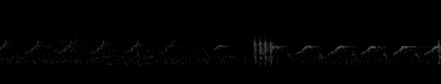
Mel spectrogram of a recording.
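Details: Male red-headed woodpecker calling while hiding food in tree holes: a quick series of short upslurred chirps, about three per second, growing louder and more clipped in the second half.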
